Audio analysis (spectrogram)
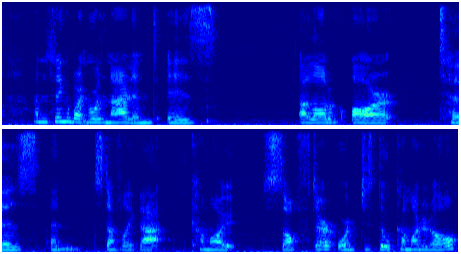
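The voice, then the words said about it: Broad Northern Irish accent. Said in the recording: “in the Northern Irish accent, a lot of those sounds don't come through ... my accent goes mental this episode ... it goes really broad”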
